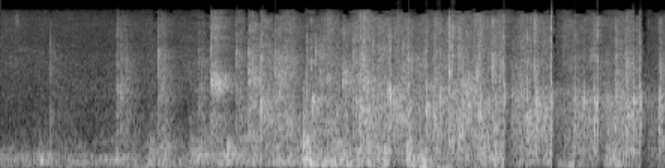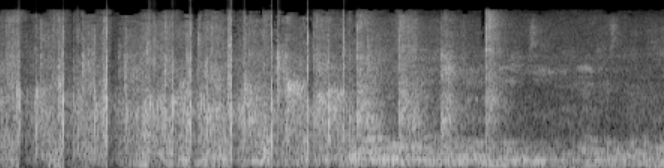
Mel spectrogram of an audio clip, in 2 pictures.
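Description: A crowd applauds in a room with some echo.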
